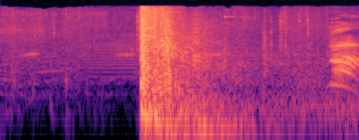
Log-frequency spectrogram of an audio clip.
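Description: Fire bursts into flame with a loud whoosh.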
